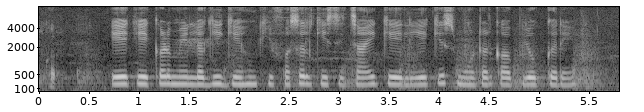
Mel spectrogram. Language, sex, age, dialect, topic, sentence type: Hindi, female, 25-30, Kanauji Braj Bhasha, agriculture, question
